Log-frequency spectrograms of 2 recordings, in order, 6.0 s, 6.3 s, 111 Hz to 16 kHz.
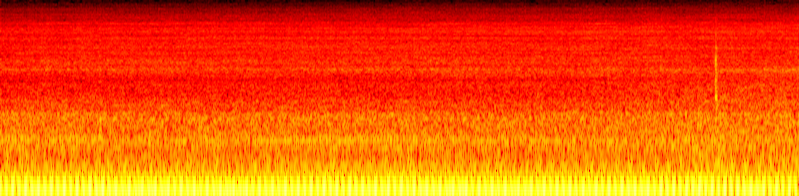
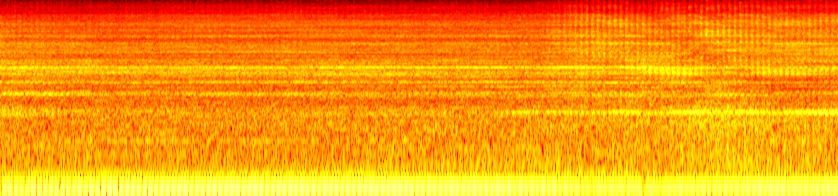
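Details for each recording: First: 1968 VW Karmann Ghia, new 1600cc dual-port flat-four, cold idle with oil pressure about 70 PSI: even, steady low putter at about three and a half beats per second, no knocks or misses; healthy cold idle. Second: 1968 VW Karmann Ghia, new 1600cc dual-port engine, cold start on high choke: fast, slightly uneven idle with a lumpy low beat, running rough until warm; cold idle oil pressure about 70 PSI, heat tubes not yet fitted, tuning still needed.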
